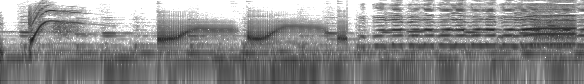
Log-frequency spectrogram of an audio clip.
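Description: Comedy background music with a repeating beat, overlaid with cartoon 'boing' sound effects: quick rising pitch slides just after the start and twice more about a second apart, then a held chord of steady tones near the end.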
